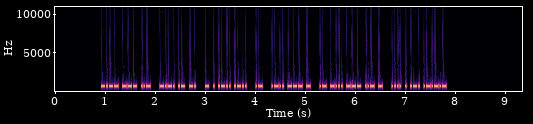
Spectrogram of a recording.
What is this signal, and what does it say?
Morse code, heard as a keyed tone, about 42 wpm, 700 Hz. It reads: YOU CAN TELL A LOT ABOUT HER.
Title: Sentences from Top 1000 Words - Review Part 3 - 45wpm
